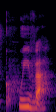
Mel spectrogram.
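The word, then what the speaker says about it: Caoimhe: This is Cuiva.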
